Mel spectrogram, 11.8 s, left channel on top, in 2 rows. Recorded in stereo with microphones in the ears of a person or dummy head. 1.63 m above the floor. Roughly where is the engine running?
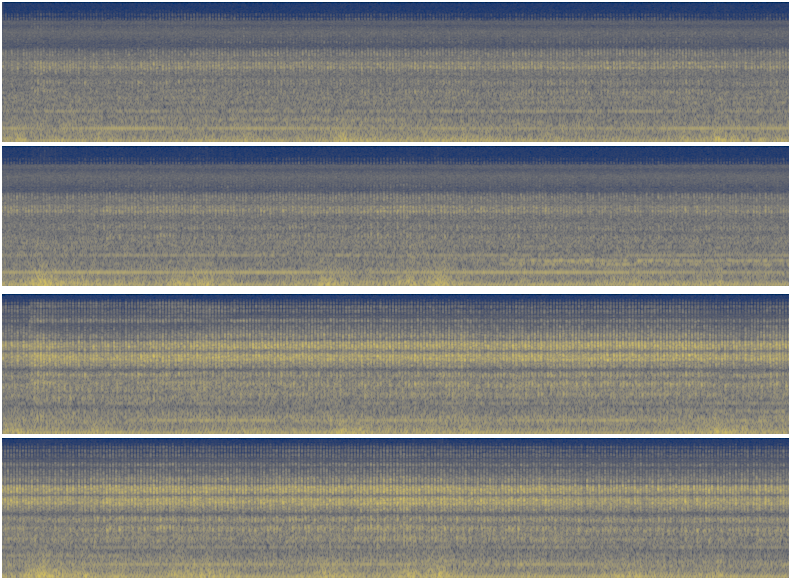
Right.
